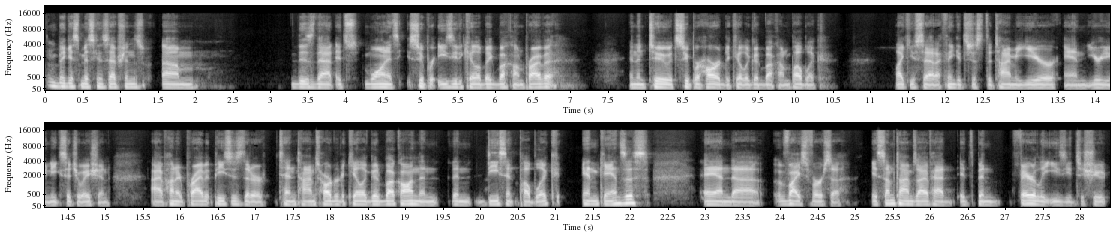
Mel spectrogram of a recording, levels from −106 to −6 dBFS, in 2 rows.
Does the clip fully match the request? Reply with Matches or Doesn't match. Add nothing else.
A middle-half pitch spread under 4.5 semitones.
Matches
